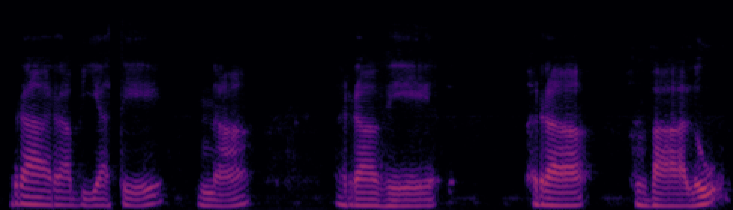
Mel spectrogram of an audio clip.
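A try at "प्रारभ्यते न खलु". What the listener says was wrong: Not Ravalu, it is Kalu, one word. Ka. Rava will be having some space between them. Suppose if it is Ra, I mean Repa and Kara is.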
